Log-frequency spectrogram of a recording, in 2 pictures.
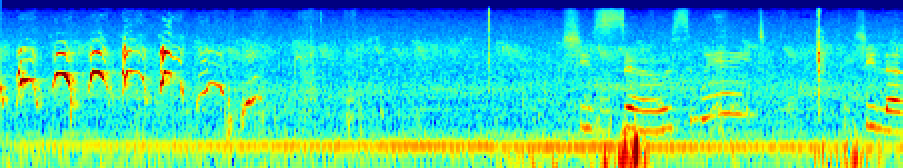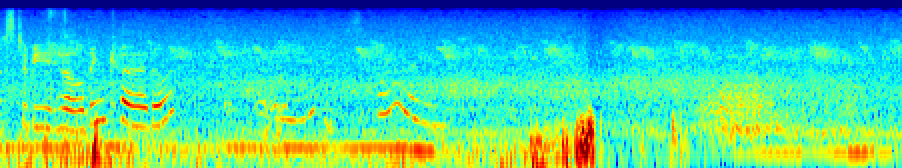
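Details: Red merle female Australian Shepherd puppy, number three from Raven's litter, at an Oklahoma breeding farm, gives a quick run of high, thin whines at the start. Softer whimpers follow, scattered between human speech over a steady low hum.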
